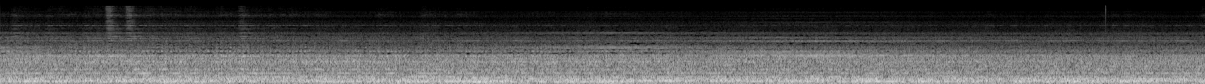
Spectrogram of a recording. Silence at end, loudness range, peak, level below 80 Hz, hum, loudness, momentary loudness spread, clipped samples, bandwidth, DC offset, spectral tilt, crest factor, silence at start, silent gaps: 0 s; 1 LU; -2 dBFS; -28 dBFS; none; -16 LUFS; 2 LU; under 0.1%; 16 kHz; 0.2%; -7.5 dB/octave; 14 dB; 0 s; none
